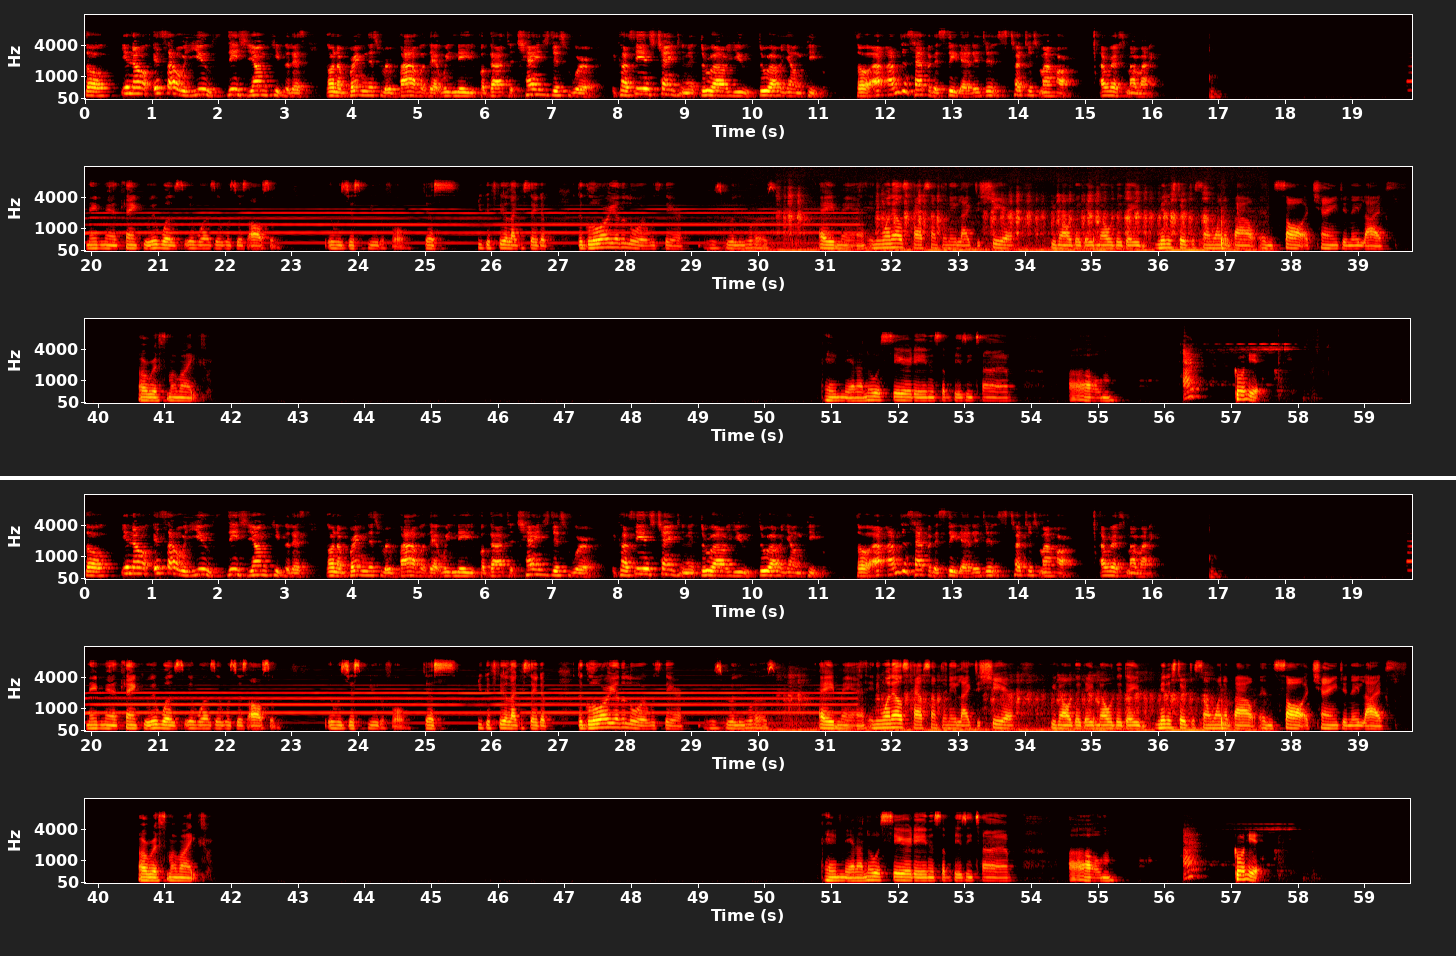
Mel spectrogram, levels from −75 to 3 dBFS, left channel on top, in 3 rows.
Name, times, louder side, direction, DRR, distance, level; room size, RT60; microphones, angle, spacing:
voice 1, 0.0-3.2 3.6-7.6 8.0-11.0 11.6-14.8 15.2-16.0 16.9-17.0, left 1 dB, 15° left, 6 dB, 1.2 m, -25 dB
Wind instrument woodwind instrument, 19.8-31.5, right 4 dB, 45° right, 2.7 m, -40 dB
voice 2, 19.9-22.8 23.5-25.4 25.8-28.9 29.2-30.2 30.9-33.8 34.4-39.4 40.6-41.7 50.9-53.7 54.6-55.3 57.1-57.4, right 4 dB, 30° right, 14 dB, 0.4 m, -26 dB
sound 1, 29.2-37.7, left 2 dB, 55° left, 2.2 m, -35 dB
voice 3, 56.2-58.5, left 4 dB, 85° left, 4 dB, 3.5 m, -39 dB
16.5 x 13.5 x 2.3 m, 0.35 s
head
